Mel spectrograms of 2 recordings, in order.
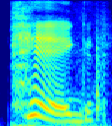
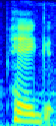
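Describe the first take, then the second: First: The word is drawn out with every sound exaggerated. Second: The word is said quickly at normal conversational speed. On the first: "he's over exaggerating by getting the pronunciation in" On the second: "that's usually how it's supposed to sound like in everyday conversation"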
